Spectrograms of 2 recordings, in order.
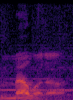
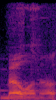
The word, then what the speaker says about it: Melina: torrent and talk to Melita or you know Molina however you want to pronounce her name the game pronounces it Melina so who am I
